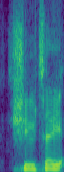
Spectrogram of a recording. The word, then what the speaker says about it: Ncuti: at it but that's how we how we pronounce it so welcome to the tardis shooty and uh well yeah we'll talk with more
